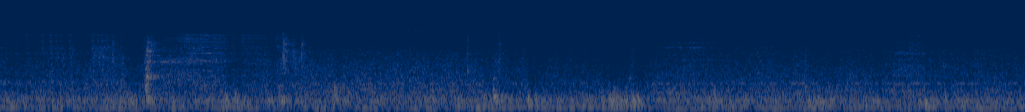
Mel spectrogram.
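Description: Passenger train coaches running at speed, wheels rumbling and clattering over the rails, heard from an open coach doorway, with a sharp metallic clank less than a second in.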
